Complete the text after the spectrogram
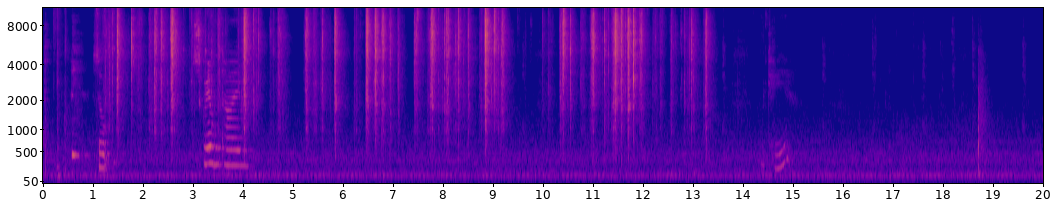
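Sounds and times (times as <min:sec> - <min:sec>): speed cube clicking: 0:01.2 - 0:09.4, 0:10.0 - 0:13.4.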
